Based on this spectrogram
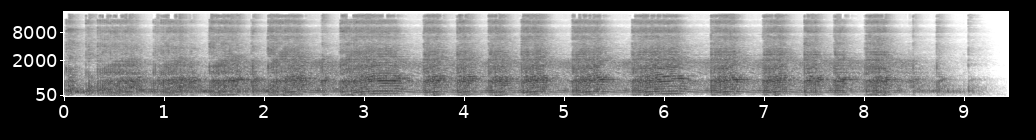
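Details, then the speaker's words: Yamaha PW80 two-stroke on first start after a full rebuild, run with no muffler: loud crackling exhaust, revs blipped in quick surges, running freely. The kickstarter still has issues. "Holy crap, dude, it freaking worked. No muffler on that thing. It's loud as shit, though."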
